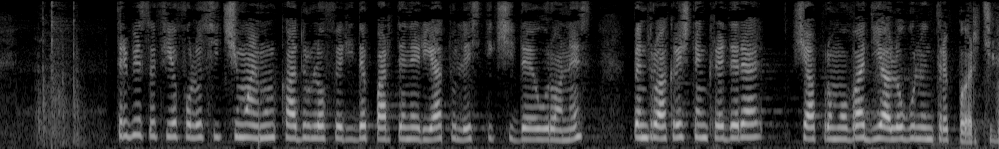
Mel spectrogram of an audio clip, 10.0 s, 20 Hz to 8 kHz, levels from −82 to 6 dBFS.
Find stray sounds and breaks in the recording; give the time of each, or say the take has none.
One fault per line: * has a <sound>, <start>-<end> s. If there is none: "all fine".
* has a squeak, 0.3-0.9 s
